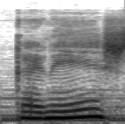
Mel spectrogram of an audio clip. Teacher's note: the tongue is retroflex on the end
